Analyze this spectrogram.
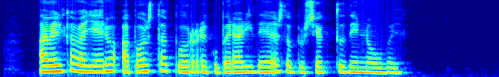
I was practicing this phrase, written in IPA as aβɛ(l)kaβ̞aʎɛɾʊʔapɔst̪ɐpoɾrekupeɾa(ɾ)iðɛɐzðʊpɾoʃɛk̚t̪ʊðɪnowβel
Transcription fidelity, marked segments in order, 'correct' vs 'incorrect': correct, correct

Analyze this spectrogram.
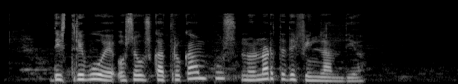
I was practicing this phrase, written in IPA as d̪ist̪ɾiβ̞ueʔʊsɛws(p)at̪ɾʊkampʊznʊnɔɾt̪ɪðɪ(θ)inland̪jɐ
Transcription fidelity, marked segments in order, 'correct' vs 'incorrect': incorrect: k, incorrect: f

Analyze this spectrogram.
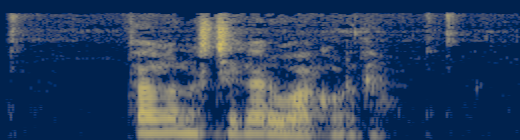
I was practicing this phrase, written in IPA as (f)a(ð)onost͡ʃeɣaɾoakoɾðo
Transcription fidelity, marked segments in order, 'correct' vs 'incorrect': correct, incorrect: ɣ

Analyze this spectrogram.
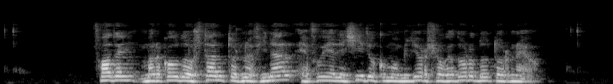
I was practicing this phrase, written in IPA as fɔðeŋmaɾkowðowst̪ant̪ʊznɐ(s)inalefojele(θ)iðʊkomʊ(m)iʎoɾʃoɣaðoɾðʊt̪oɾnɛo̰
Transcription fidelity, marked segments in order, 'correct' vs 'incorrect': incorrect: f, incorrect: ʃ, correct

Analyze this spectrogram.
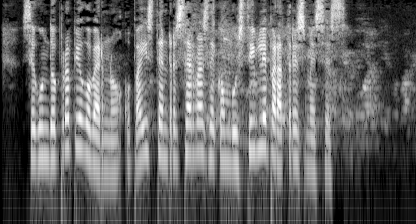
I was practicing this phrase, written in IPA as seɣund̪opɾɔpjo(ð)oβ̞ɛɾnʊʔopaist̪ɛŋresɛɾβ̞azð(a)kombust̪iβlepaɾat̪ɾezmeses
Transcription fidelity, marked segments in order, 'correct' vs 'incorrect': incorrect: ɣ, incorrect: e

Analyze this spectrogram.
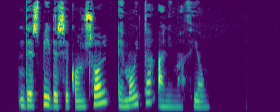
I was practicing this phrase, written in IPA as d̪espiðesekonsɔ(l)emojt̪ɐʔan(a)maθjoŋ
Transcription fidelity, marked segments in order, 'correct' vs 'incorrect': correct, incorrect: i

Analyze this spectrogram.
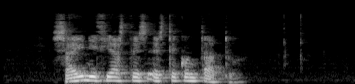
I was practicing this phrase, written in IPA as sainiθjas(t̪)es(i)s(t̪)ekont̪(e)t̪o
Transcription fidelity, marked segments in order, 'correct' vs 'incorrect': correct, incorrect: e, correct, incorrect: a

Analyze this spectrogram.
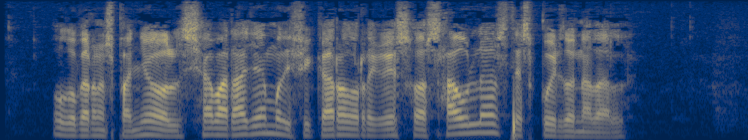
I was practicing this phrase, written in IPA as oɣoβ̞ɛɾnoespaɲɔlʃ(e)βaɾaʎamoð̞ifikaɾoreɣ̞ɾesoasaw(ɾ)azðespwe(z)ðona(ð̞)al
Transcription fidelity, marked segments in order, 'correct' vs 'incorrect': incorrect: a, incorrect: l, correct, correct

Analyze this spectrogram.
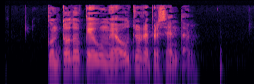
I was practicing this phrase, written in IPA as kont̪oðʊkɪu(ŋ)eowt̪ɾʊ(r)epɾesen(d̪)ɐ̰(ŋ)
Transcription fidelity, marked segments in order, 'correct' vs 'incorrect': correct, correct, incorrect: t̪, correct

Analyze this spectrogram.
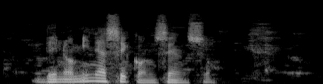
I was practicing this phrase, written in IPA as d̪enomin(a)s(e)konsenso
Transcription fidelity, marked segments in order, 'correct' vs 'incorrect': correct, correct

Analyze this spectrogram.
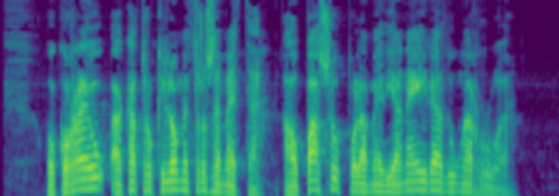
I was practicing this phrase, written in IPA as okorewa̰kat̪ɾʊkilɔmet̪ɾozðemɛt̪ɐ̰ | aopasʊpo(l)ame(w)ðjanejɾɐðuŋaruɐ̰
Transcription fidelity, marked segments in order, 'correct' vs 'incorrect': correct, incorrect: none

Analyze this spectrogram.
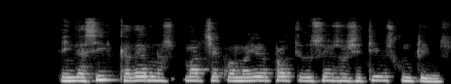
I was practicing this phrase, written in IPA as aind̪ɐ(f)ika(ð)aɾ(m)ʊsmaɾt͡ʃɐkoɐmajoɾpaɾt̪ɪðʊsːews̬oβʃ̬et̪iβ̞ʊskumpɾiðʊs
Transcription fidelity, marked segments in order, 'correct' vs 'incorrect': incorrect: s, correct, incorrect: n

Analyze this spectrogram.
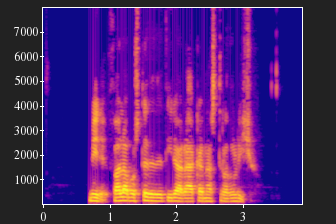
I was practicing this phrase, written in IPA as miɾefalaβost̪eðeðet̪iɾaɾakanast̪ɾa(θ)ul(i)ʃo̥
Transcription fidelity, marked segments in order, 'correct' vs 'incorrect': incorrect: ð, correct

